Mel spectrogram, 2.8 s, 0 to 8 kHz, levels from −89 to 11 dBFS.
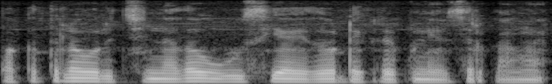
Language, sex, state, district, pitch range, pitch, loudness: Tamil, male, Tamil Nadu, Nilgiris, 90-110 Hz, 95 Hz, -17 LUFS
